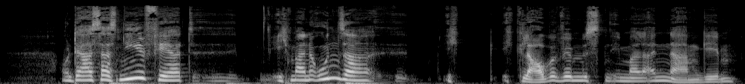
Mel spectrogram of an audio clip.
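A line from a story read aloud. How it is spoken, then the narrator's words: Shouted. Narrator (German): rief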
